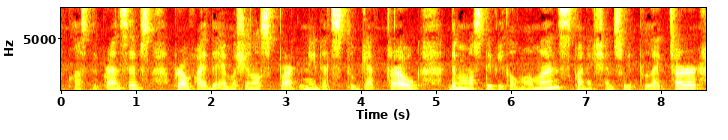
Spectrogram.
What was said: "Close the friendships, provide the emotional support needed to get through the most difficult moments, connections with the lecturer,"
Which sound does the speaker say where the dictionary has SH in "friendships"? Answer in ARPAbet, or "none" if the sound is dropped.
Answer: S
